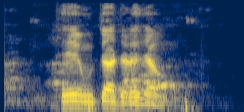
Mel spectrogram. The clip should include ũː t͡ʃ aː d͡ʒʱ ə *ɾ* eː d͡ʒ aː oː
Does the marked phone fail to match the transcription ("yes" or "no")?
yes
